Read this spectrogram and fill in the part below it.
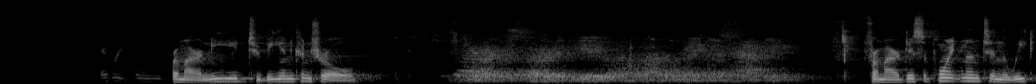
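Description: A woman reads aloud through a microphone.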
